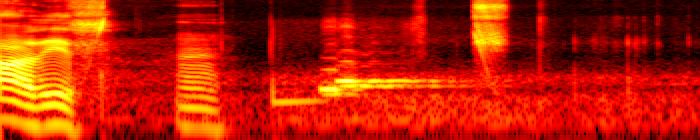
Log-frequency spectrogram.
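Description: A game panel opens with a short electronic chime.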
